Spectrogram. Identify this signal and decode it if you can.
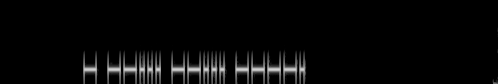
Morse code, heard as a keyed tone, about 30 wpm, 700 Hz. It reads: T779
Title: Numbers - Contest Style - 4-Digit 30wpm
